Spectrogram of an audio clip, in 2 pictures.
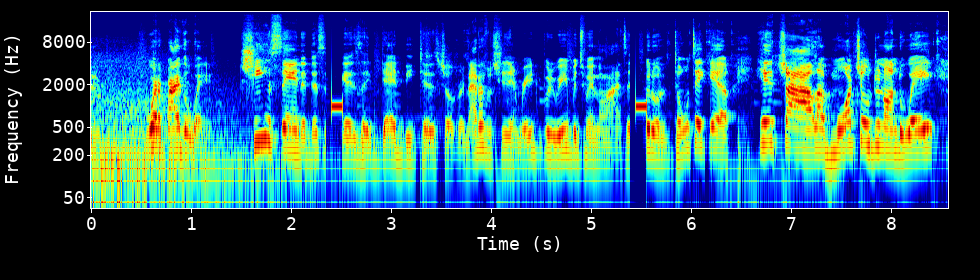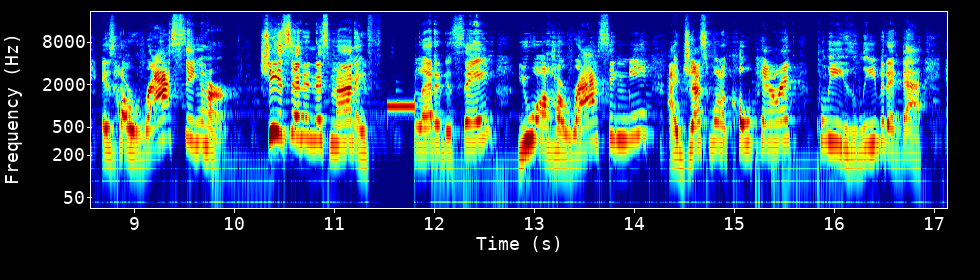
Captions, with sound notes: What, by the way, she is saying that this (beep) is a deadbeat to his children. That is what she didn't read between the lines. Don't take care of his child, have more children on the way, is harassing her. She is sending this man a (beep) letter to say, "You are harassing me? I just want to co-parent? Please leave it at that."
